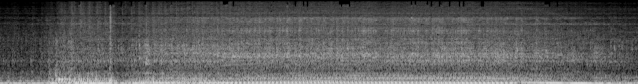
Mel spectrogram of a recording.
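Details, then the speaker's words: 1980 Triumph TR7 engine idling cold, lumpy and stumbling, possibly misfiring; coughing rough idle, owner thinks it needs a tune, with new plugs and possibly timing adjustment planned, after thermofan removal stopped the earlier noise. "Could do with a bit of a tune potentially too, because she's coughing and farting and carrying on."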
